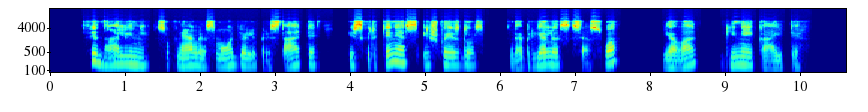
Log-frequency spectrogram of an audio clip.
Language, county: Lithuanian, Telšiai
